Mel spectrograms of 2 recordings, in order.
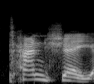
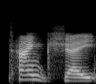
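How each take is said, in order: First: The name has no k sound before sh. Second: The name has a k sound before sh. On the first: The speaker calls it right. "It's Tanshay" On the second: The speaker calls it wrong. "it's not Tankshay"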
